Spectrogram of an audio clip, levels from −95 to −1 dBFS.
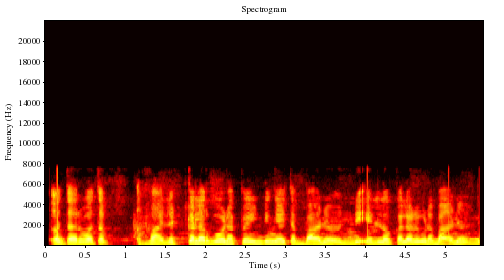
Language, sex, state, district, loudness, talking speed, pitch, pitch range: Telugu, female, Telangana, Karimnagar, -18 LUFS, 165 wpm, 210 Hz, 200-220 Hz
